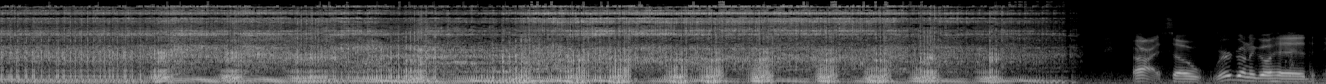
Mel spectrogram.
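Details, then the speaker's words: Motorized bicycle two-stroke with uncovered wet clutch under test, before cover and fluid added: clutch clatters unevenly about two beats a second over buzzy idle; loud clutch noise, owner expects its bearings won't last. "Alright, so I got the bike fired up. You can hear the clutch. Four bearings in that thing are not gonna last long."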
